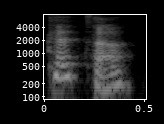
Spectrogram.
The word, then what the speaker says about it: Keta: the name after Koath, who we pronounce as Koath, but it's really Keta.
